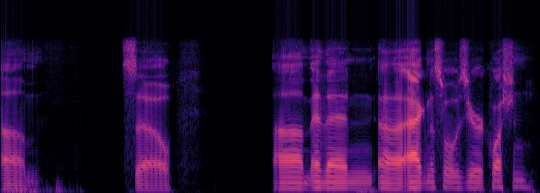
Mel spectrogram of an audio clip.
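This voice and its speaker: A man acts as game master for a tabletop game, his voice low and smooth. He explains in a loose, rambling way, padded with fillers. The sound is dry and muffled, like lo-fi voice chat. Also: slow pace, fairly bright tone, no room sound.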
